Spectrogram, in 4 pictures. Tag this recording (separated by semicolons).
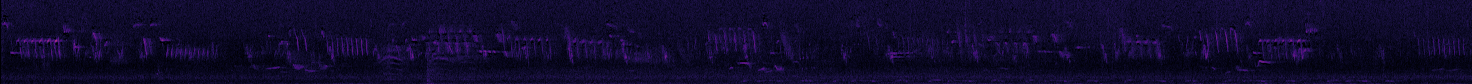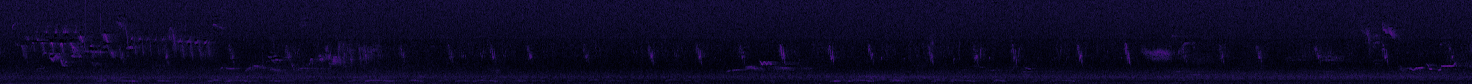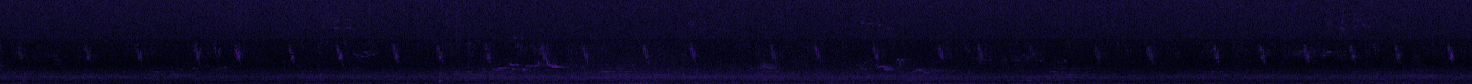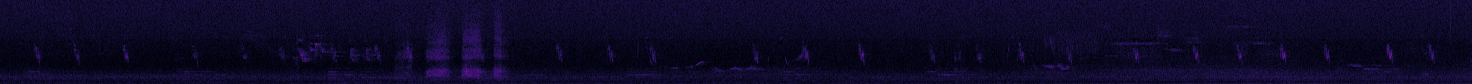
field-recording; ireland; church; nature; spring; ambiance; bells; bird; birds; garden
